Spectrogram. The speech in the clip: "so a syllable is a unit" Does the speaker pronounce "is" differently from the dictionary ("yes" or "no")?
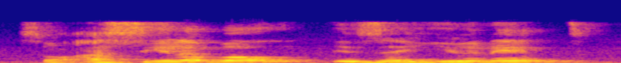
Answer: no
